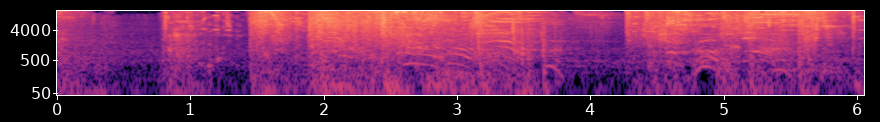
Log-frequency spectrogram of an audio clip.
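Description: Ice crackles and shatters.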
